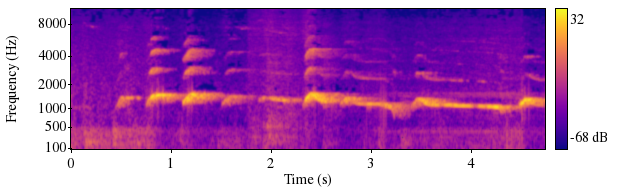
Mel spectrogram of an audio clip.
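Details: Australian Shepherd puppy, a four-week-old blue merle female in Oklahoma, November 15, 2019; clear high whistled whimpers, several short rising notes then a long slowly falling whine, quiet room.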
